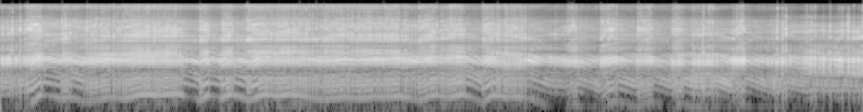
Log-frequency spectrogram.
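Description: Chainsaw's two-stroke engine running and revved up and down again and again, held at high revs for a couple of seconds in the middle.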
